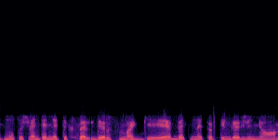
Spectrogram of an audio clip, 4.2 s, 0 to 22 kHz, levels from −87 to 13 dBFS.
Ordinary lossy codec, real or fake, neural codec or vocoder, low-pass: Opus, 16 kbps; fake; vocoder, 44.1 kHz, 128 mel bands, Pupu-Vocoder; 5.4 kHz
